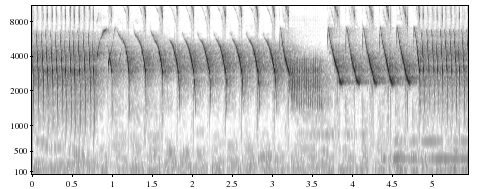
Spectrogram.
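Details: Singing canary, a recording for tutoring and stirring other canaries: a rapid high trill, then a string of about ten arched, sweeping whistled notes, a short buzzy tone, more swept notes, and a closing fast trill.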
